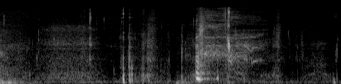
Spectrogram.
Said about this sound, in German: Magst du auch ins Mikrofon was schmatzen? Ja. Mhm. Immer Traube.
